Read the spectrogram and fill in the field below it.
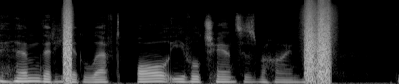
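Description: At 0.60 to 0.75 s and again at 2.96 to 3.40 s, wireless microphone noise hits the speech. The FM radio link fades, so receiver static swishes over it.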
